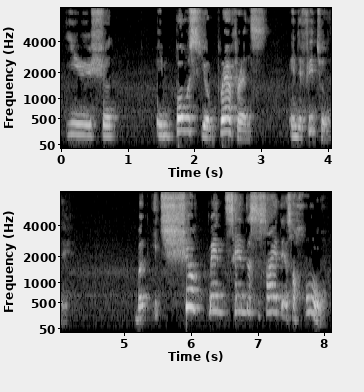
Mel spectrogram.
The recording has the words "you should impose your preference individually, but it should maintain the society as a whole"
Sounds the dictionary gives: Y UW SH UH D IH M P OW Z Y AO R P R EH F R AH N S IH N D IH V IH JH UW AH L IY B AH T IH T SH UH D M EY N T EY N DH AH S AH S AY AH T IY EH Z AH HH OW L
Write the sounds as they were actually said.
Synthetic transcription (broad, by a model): Y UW SH UH D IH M P OW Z Y AO R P R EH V R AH N S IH N D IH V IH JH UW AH L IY B AH T IH T SH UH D M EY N S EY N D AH S AH S AY AH T IY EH S AH HH OW L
